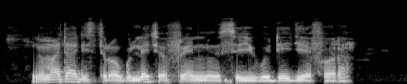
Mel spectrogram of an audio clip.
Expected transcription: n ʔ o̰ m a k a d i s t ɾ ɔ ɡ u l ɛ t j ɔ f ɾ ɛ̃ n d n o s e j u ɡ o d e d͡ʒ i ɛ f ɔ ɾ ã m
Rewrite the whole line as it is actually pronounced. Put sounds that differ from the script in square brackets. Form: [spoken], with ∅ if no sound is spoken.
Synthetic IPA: n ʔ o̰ m a [t] a d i s t ɾ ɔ ɡ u l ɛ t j ɔ f ɾ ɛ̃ n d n o s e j u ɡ o d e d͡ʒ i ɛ f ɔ ɾ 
